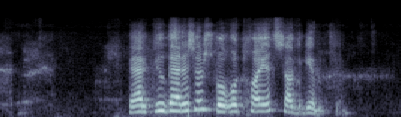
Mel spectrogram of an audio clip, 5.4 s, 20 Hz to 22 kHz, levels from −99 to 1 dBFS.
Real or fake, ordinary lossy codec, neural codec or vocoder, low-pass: fake; Opus, 16 kbps; codec, 44.1 kHz, 3.4 kbps, Pupu-Codec; 10.8 kHz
